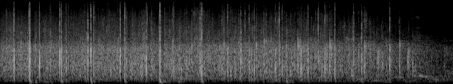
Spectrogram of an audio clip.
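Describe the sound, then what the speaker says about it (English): Audience applause after a pitch at a sustainability summit session, a dense sustained clapping crowd at steady loudness that tapers off toward the end, with no talk. "Let's give him a warm round of applause, please."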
